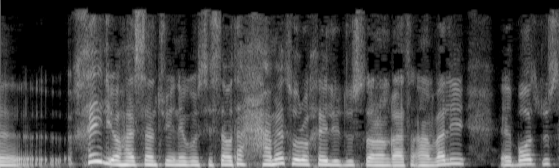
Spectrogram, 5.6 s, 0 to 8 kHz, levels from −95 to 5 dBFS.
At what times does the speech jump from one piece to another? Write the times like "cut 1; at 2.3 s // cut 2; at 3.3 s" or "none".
none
